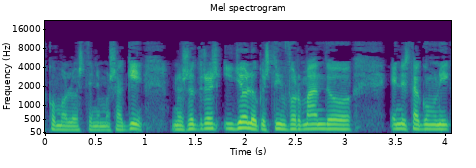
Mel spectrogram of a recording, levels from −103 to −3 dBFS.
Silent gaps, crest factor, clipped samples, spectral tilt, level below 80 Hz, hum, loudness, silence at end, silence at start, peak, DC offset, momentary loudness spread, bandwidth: none; 18 dB; under 0.1%; -5.5 dB/octave; -68 dBFS; none; -27 LUFS; 0 s; 0.05 s; -8 dBFS; under 0.1%; 8 LU; 10.5 kHz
